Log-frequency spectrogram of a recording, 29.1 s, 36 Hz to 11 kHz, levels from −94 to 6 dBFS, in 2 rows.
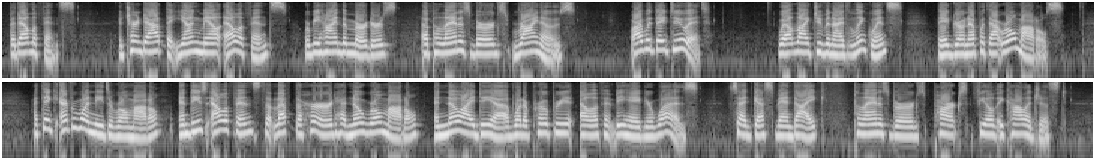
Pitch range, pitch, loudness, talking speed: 210-250 Hz, 225 Hz, -9 LUFS, 140 wpm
